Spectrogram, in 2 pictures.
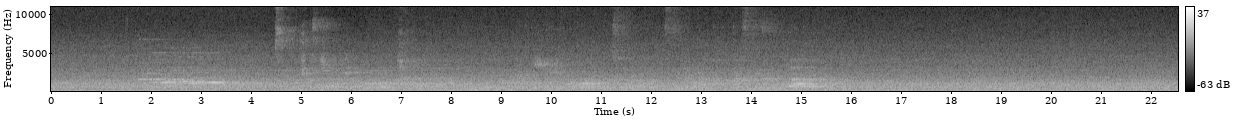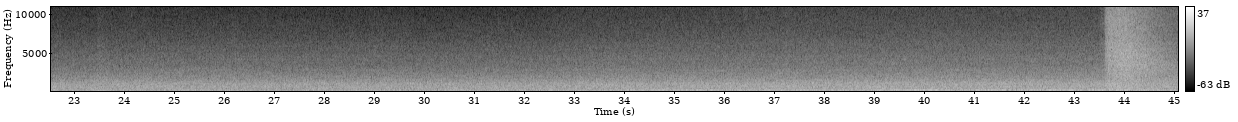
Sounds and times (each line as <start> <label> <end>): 0.0 trains 45.0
